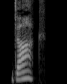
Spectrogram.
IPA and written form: dɑk (Dock)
